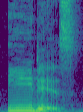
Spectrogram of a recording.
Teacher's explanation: so instead it sounds like a vowel is it is so let's change that T to a D and make sure that you cut off the H it is can you say that with me eat is eat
